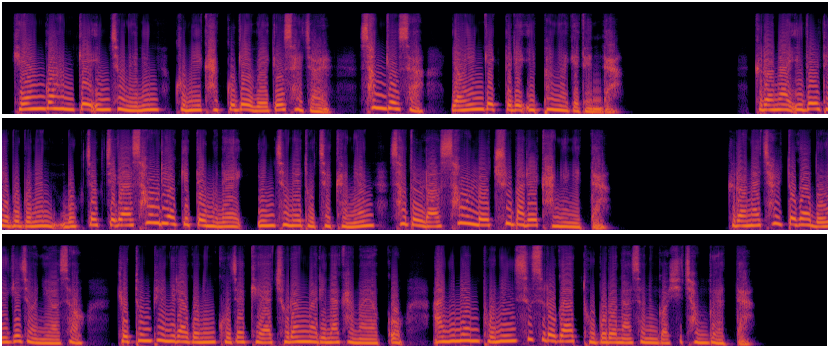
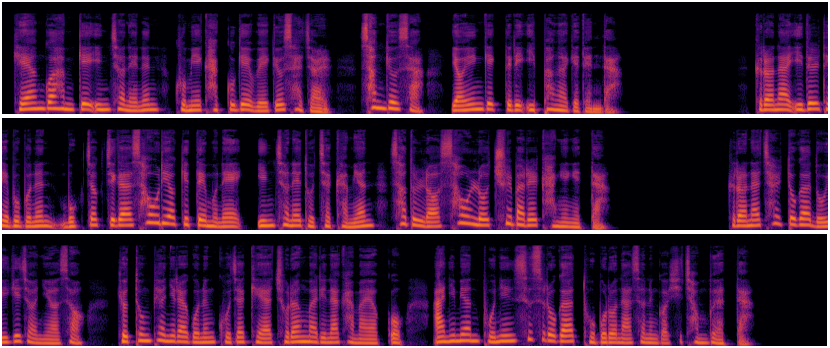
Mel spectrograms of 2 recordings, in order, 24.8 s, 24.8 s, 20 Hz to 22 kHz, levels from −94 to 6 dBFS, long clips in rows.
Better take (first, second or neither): second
